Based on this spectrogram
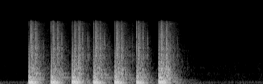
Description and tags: pounding-on-door
My brother and I made this by pounding on a wood table.
Knock, Bang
